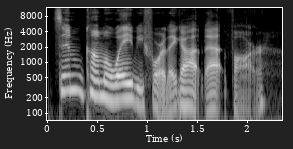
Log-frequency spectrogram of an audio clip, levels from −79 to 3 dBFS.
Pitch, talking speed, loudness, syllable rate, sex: 180 Hz, 205 wpm, -17 LUFS, 5.3 syllables/s, female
